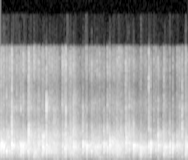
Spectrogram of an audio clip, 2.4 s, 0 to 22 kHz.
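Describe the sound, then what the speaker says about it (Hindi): A room of Class 9 chemistry students claps for a classmate: a dense, steady patter of many hands, fairly close and even throughout, with no break. "इनके लिए ताली बजाइए।"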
